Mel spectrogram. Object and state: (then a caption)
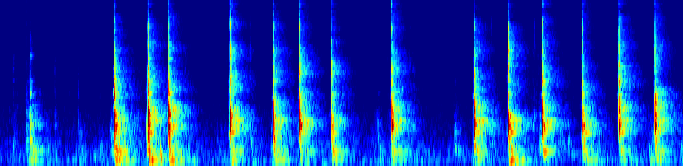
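Silicone pop-it fidget toy. A child presses the hollow bubbles of a round pink silicone pop-it fidget toy with her fingertips, then holds it up. Fifteen distinct, short, dry pops with a hollow midrange snap and a bright click follow one another at an uneven pace, with faint softer taps in between.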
